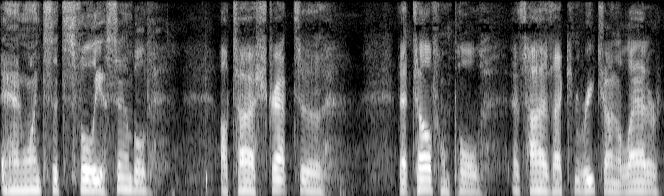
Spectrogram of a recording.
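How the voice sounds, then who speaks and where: A man narrating his own project vlog outdoors in a casual, halting way, thinking aloud as he works. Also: medium pitch, fairly even intonation, a little mellow. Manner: chatty and halting, thinking aloud while working. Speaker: DIY vlogger. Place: outdoors by a driveway.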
